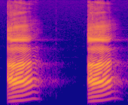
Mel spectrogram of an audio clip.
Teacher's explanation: Yang pertama a hamzah. Letaknya di tenggorokan bagian bawah sini.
